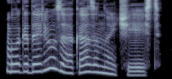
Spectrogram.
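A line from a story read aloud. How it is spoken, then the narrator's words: Dejected reply. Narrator (Russian): уныло отозвалась Маргарет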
